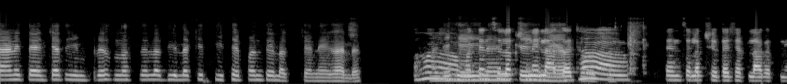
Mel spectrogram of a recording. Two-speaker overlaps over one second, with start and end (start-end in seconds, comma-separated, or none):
4.3-5.9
